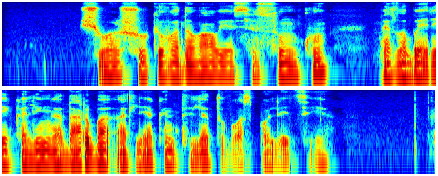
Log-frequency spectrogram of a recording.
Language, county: Lithuanian, Vilnius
